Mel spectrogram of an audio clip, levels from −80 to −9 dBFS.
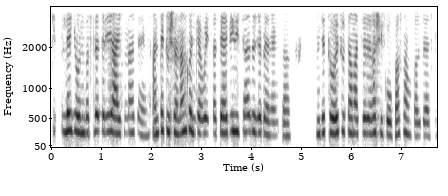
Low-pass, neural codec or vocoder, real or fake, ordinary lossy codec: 3.6 kHz; codec, 16 kHz, 6 kbps, DAC; fake; AAC, 24 kbps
